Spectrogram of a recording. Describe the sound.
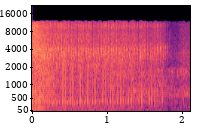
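A voice imitates a chainsaw with a steady, buzzy, rasping drone that holds for nearly two seconds at a fairly loud level, then cuts off abruptly.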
